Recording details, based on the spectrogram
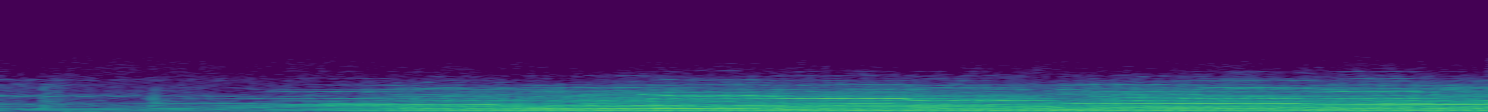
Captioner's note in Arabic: موسيقى متدحرجة; هدير القارب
